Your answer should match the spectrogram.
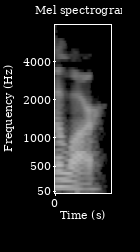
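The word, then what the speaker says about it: Valarr: The right way is Valar. What I'll say is when they pronounce Makar, it was like Makar.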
